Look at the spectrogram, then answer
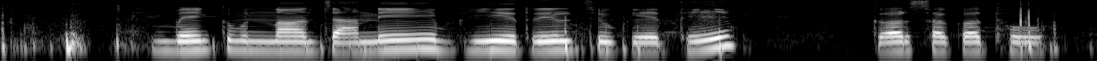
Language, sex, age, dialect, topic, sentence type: Chhattisgarhi, male, 18-24, Eastern, banking, question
